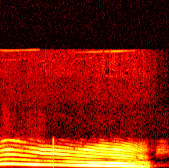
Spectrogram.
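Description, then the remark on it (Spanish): A single ambulance siren wail, loud and steady, slowly sliding down in pitch for about two seconds before dropping off sharply and cutting out, with no talking over it. “te escuchamos, siempre que te escuchamos, estás hablando y está la ambulancia atrás.”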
